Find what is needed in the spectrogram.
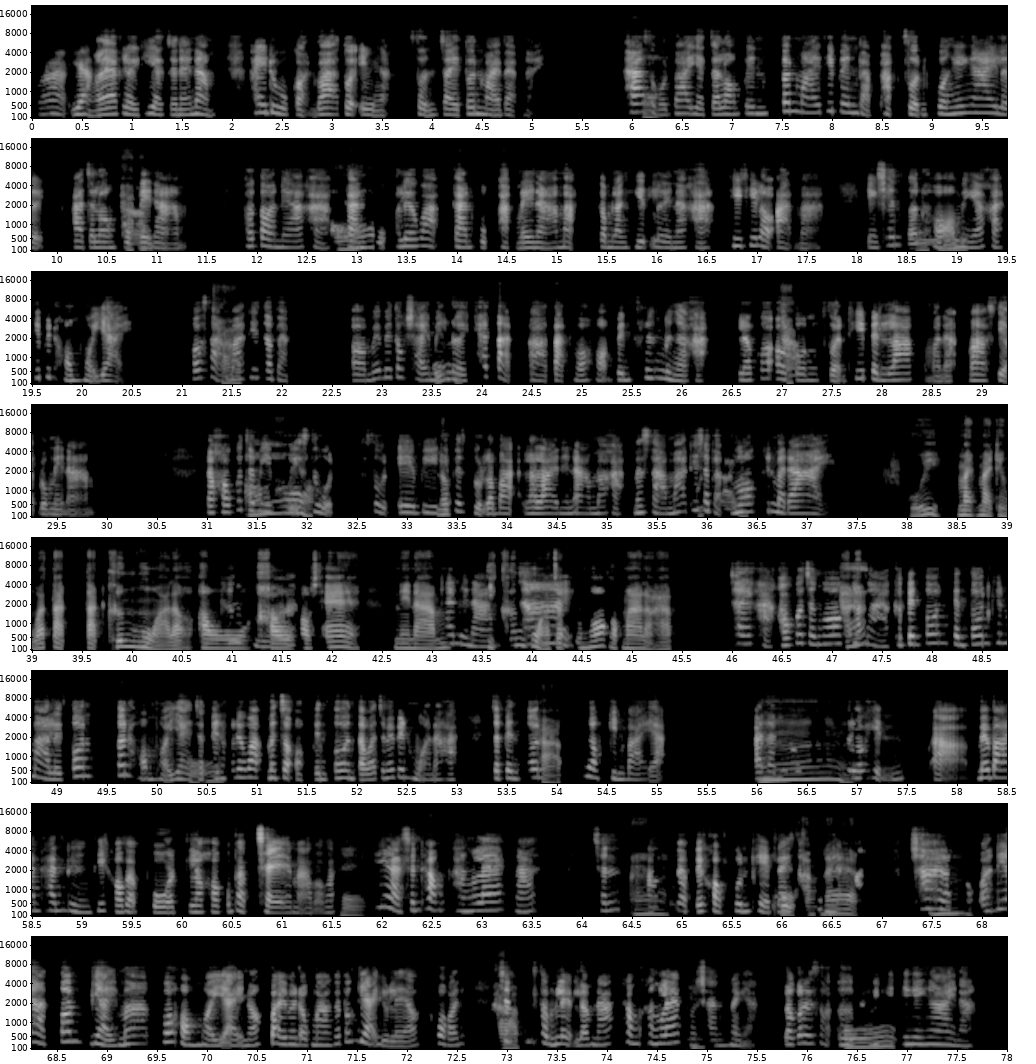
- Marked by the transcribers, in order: other noise
- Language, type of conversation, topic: Thai, podcast, คุณคิดอย่างไรกับการปลูกผักไว้กินเองที่บ้านหรือที่ระเบียง?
